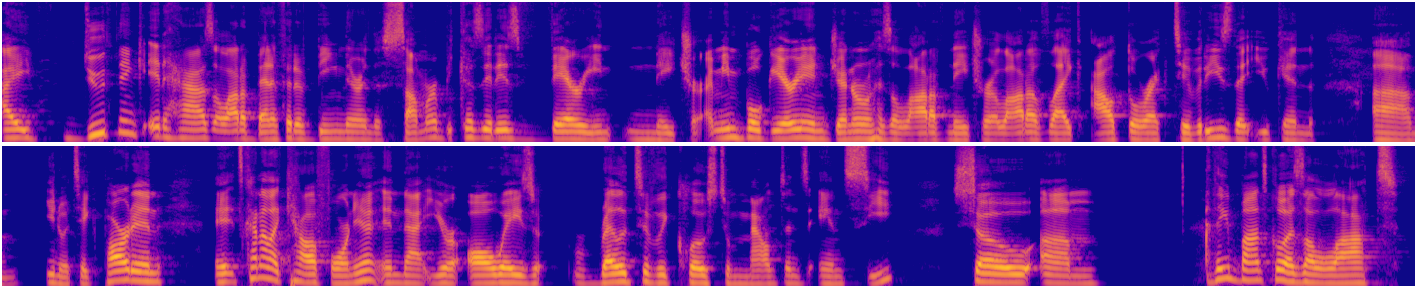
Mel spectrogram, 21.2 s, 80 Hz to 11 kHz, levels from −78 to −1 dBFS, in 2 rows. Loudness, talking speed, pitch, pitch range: -22 LUFS, 190 wpm, 135 Hz, 125-150 Hz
